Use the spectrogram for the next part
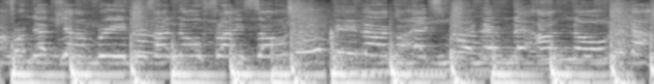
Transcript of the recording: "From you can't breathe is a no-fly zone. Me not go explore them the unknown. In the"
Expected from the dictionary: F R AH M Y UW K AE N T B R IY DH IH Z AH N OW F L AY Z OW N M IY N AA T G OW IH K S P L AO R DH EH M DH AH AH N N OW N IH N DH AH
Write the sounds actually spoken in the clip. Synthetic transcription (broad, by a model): F R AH M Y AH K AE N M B R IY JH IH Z AH N OW F L AY S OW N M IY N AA G OW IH K S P L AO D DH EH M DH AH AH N N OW IH N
